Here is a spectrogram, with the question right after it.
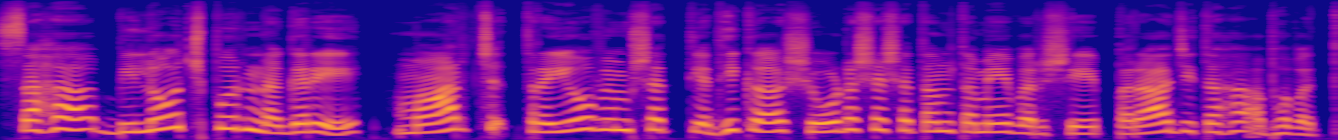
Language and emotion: Sanskrit, neutral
